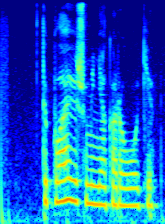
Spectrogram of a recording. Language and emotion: Russian, neutral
